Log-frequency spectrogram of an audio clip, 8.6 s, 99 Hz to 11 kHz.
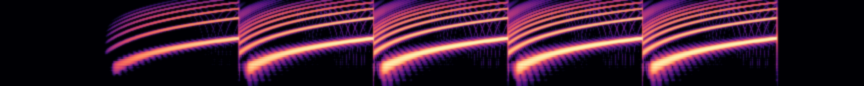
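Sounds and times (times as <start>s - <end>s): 
standard emergency warning signal siren wailing: 1.1s - 7.8s.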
